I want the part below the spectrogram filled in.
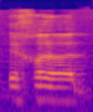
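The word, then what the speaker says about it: אחד: So he said that you have to vocalize the Cha, the Ch, the Shva, intent of Kamatz, Ch, Echad, right?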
